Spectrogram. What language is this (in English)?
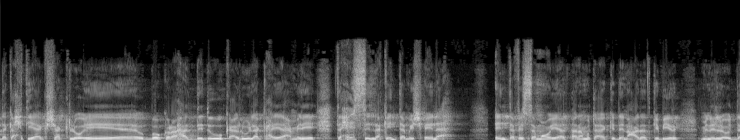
Arabic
